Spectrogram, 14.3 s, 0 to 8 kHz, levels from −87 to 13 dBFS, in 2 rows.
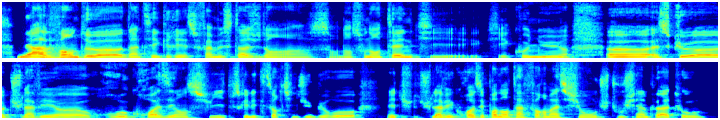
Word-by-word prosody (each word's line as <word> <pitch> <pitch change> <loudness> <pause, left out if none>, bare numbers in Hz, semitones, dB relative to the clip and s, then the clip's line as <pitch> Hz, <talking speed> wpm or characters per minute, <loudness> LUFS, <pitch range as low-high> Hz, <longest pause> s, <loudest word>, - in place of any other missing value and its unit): Mais 130 - +6
avant 155 +7 +8
de, 185 -7 +1
heu, 110 -3 +6
d'intégrer 110 0 -5
ce 110 - -8
fameux 105 +2 -3
stage 110 -2 -3
dans 90 -2 -5
son 85 - -13
dans 95 - -8
son 100 - -6
antenne 100 +1 +1
qui 100 -4 -14
qui - - -15
est - - -14
connue, 115 +5 -2
hein, 105 - -5 0.4
heu, 115 +1 +5
est-ce 120 - -2
que, - - -1 0.4
heu, 120 - -6
tu 125 - -9
l'avais, 115 +1 -2
heu, 115 -1 -1
recroisé 130 +4 -3
ensuite 130 +4 -3
puisqu'il 105 -8 -6
était 100 0 -8
sorti 105 - -7
du 105 +2 -9
bureau 120 +5 -3 0.3
et 105 - -2
tu - - -17
tu - - -15
l'avais 105 +2 +2
croisé 115 +5 -1
pendant 130 -2 +2
ta 125 -1 -1
formation 125 +2 -2
où 130 - -5
tu 130 - -13
touchais 115 0 -7
un 115 - -3
peu - - -1
à - - +3
tout? 120 -5 -8
115 Hz, 195 wpm, -22 LUFS, 105-130 Hz, 0.4 s, avant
